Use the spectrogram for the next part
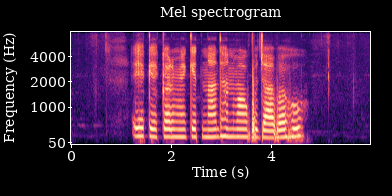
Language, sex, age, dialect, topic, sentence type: Magahi, female, 60-100, Central/Standard, agriculture, question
